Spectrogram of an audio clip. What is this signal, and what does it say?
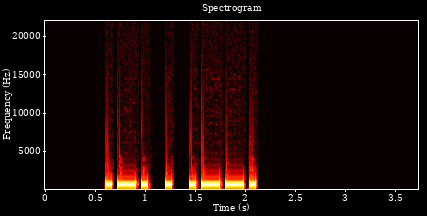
Morse code, heard as a keyed tone, about 20 wpm, 700 Hz. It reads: REP
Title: Build A Word - 3 Letters At A Time - 6-Letter Words - 20wpm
